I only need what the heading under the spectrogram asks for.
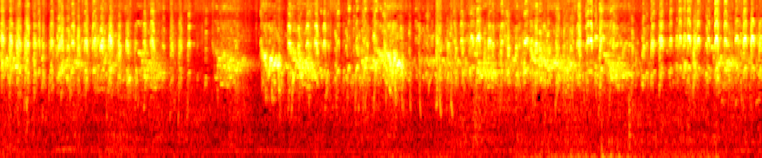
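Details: A group of budgies chatters nonstop, with high scratchy chirps and quick warbled notes rising and falling in waves of overlapping calls.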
